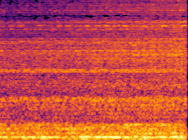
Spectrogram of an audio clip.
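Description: A steady low rumbling drone with a faint thin high tone above it: the dark ambient sound design of a music video's closing scene.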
